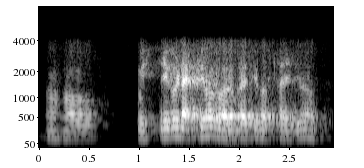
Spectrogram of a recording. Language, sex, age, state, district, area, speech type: Odia, male, 18-30, Odisha, Dhenkanal, rural, conversation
